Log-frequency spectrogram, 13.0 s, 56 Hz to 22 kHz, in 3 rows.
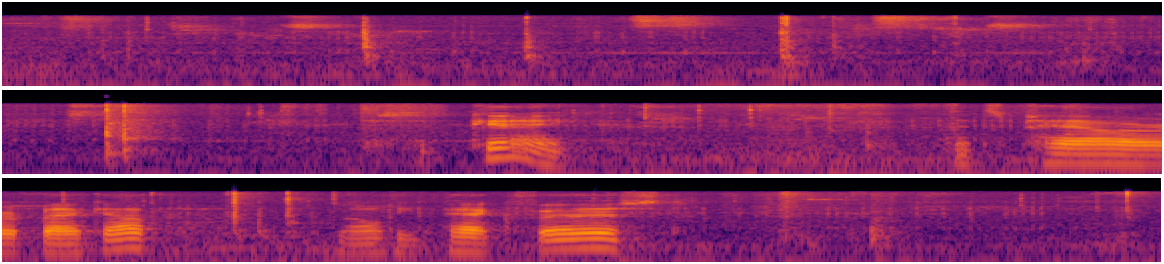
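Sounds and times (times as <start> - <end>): cable rustling: 1.4 - 13.0.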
